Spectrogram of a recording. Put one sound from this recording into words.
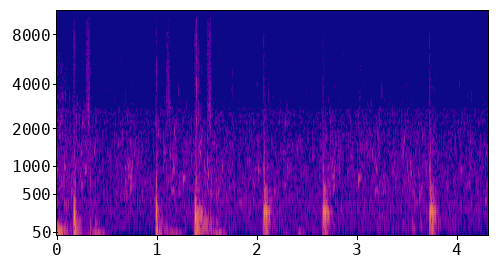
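A menu clicks softly several times.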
